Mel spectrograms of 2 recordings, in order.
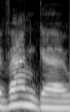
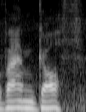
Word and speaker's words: Van Gogh: So Van Gogh or Van Gogh, depending on Van Gogh, there's various ways that people pronounce that word in the UK.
